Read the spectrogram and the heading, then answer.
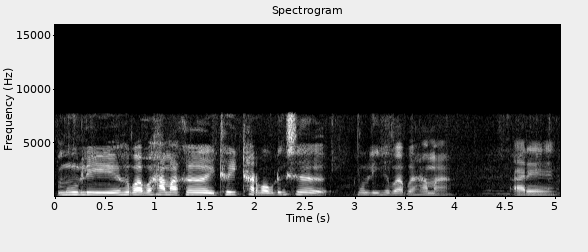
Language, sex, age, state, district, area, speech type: Bodo, female, 60+, Assam, Udalguri, rural, spontaneous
